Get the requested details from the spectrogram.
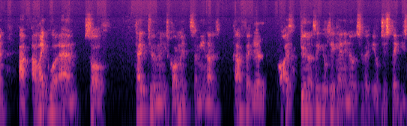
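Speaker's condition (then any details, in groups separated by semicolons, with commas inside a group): No condition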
